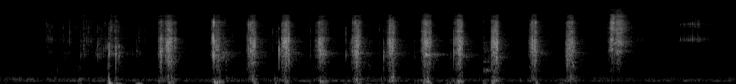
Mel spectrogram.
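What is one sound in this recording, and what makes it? A pepper grinder cranks with rapid rhythmic grinding clicks.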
